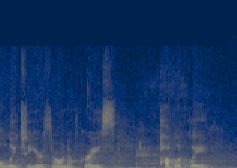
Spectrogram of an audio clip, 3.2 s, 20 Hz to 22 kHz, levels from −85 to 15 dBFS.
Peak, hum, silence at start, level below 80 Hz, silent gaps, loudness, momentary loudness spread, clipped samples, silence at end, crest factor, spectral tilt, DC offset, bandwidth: -10 dBFS; none; 0 s; -44 dBFS; none; -29 LUFS; 13 LU; under 0.1%; 0 s; 20 dB; -5 dB/octave; under 0.1%; 16 kHz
